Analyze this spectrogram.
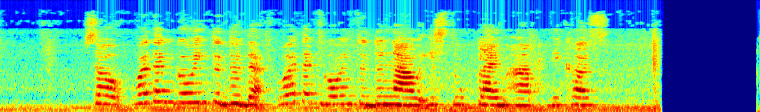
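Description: A woman speaks nearby in a calm, conversational voice.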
